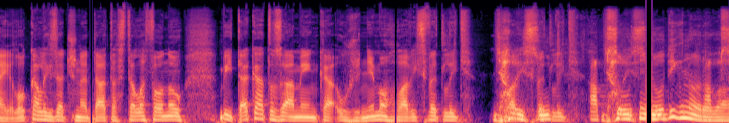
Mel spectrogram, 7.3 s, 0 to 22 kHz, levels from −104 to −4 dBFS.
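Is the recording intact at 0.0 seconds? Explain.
Yes, at 0.0 seconds the audio is intact, with no dropout, click, distortion or other fault audible at that moment.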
